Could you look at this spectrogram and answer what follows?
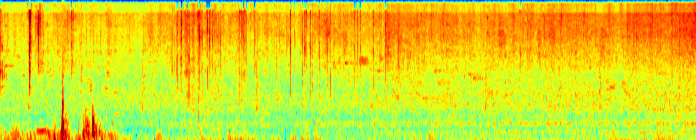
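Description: A honeybee swarm buzzing steadily and close, a dense continuous drone that carries on throughout, with a few louder bursts and rustling near the start.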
